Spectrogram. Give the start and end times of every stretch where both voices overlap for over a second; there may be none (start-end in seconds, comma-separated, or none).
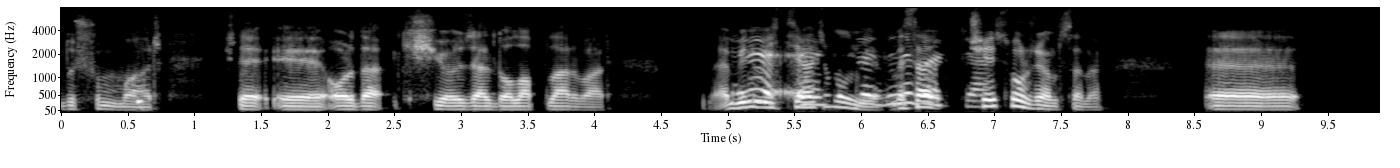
4.9-7.0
